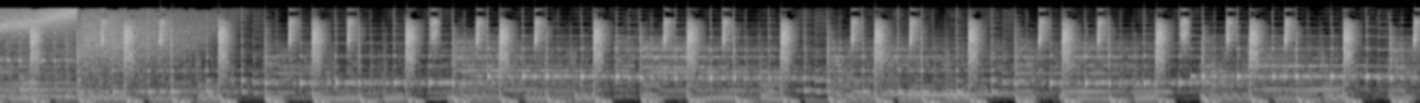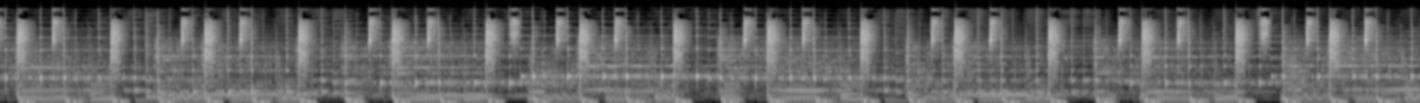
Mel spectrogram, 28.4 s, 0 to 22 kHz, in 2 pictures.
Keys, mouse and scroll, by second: 0.7 middle click, 1.0 middle click, 1.2 scroll up 5, 6.5 middle click, 7.3 scroll down 1, 9.1 middle click, 9.4 scroll down 6, 10.6 space, 10.8 middle click, 11.1 scroll up 3, 11.2 space, 11.5 shift+click, 11.6 shift+click, 11.8 right click, 15.0 scroll up 4, 15.2 middle click, 15.6 scroll up 4, 15.8 middle click, 16.0 scroll down 5, 16.3 scroll up 5, 17.1 r, 19.0 double click, 19.1 right click, 20.0 scroll down 9, 20.3 middle click, 20.9 typing, 22.4 middle click, 22.7 scroll up 5, 22.8-25.1 typing, 25.5-25.9 scroll down 4, 26.4-26.9 scroll up 3, 27.1-27.7 scroll up 1, 27.7 scroll up 3.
